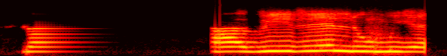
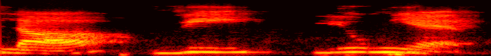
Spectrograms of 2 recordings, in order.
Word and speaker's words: La Ville Lumière: La Ville Lumière. No, not Ville. This double L is silent. It's not Ville. It is La Vie Lumière. How do we pronounce it? It's pronounced as V.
